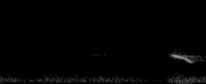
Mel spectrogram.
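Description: Faint room tone, then near the end one brief whistle through pursed lips, falling in pitch, from a woman pausing over a question.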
